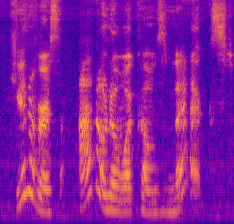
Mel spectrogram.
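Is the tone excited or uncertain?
excited. It sounds excited and powerful. Not knowing the future means anything is possible. The speaker calls it right.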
